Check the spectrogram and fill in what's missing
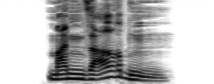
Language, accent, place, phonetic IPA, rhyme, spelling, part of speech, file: German, Germany, Berlin, [manˈzaʁdn̩], -aʁdn̩, Mansarden, noun, De-Mansarden.ogg
- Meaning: plural of Mansarde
